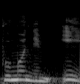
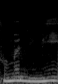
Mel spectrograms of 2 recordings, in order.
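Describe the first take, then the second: First: There is a break before the last syllable. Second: The final consonant runs into the last syllable. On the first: The speaker calls it wrong. "부모님 이 이렇게 보다는" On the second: The speaker calls it right. "부모님이 이렇게 연음을 하고"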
